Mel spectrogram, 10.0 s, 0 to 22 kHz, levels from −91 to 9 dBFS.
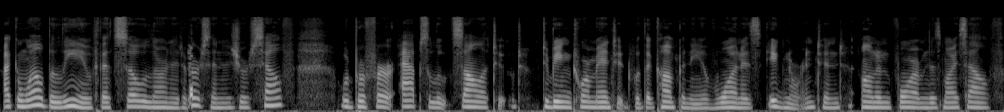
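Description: A speech recording with one fault: damaged data in a compressed stream. It occurs from 1.84 to 1.93 s, a span of about 84 ms. There the sound breaks into a brief chirp, squawk, click or short hole. Some bytes in the encoded file were lost, zeroed or overwritten. The decoder could not read those frames properly. It lost sync and had to hunt for the next valid frame header before speech resumed.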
